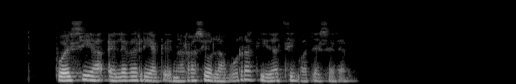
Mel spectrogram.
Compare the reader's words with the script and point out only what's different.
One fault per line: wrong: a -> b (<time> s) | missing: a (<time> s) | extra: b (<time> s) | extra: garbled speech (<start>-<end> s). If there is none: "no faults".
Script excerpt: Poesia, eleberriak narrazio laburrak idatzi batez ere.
no faults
